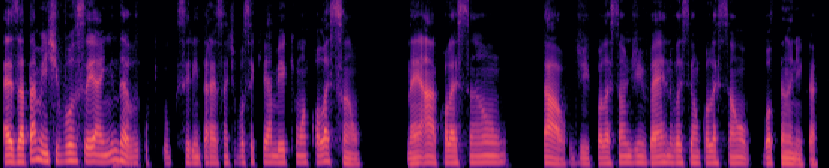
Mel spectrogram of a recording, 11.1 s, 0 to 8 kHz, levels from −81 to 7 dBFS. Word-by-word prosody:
Exatamente, 130 +4 +5
você 135 0 +3
ainda, 130 0 +2
o 110 +1 -6
q 105 - -18 0.2
o 100 - -10
que - - -21
seria 110 -2 -3
interessante, 105 +1 -3
você 110 +2 -6
criar 120 -1 -1
meio 115 -1 0
que 110 - -21
uma 115 0 -1
coleção, 115 -8 -1 0.6
né: 95 +3 +3
"Ah, 110 0 +4
coleção 110 +2 -1 0.4
tal, 95 -6 +3
de 95 +1 -8
coleção 100 +4 -1
de 110 +1 -4
inverno 110 +1 +1
vai 110 0 0
ser 110 - -4
uma 105 - -2
coleção 105 -1 -2
botânica", 90 -5 -1
110 Hz, 150 wpm, -26 LUFS, 100-115 Hz, 0.6 s, Exatamente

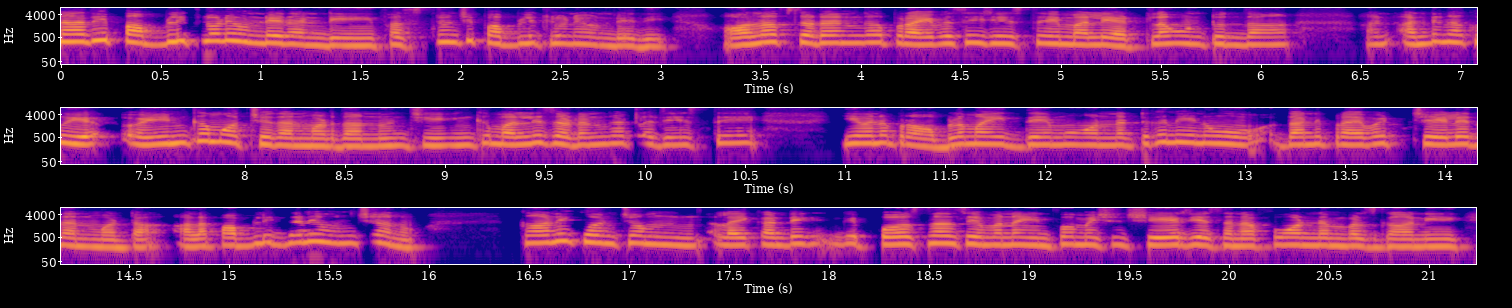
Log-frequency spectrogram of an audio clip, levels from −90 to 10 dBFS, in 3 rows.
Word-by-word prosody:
నాది 325 +3 +6
పబ్లిక్‌ 320 +4 +3
లోనే 350 0 +4
ఉండేదండి. 260 -5 +2 0.2
ఫస్ట్ 250 +1 -2
నుంచి 315 +3 0
పబ్లిక్‌ 275 +1 0
లోనే 270 -1 -3
ఉండేది. 220 -2 -3 0.4
ఆల్ 255 +5 +5
ఆఫ్ 320 0 0
సడెన్‌గా 295 0 +2
ప్రైవసీ 270 +3 +3
చేస్తే 275 +1 -2
మళ్ళీ 245 -1 +4
ఎట్లా 265 +6 0
ఉంటుందా! 250 -1 -2 0.7
అంటే, 265 +5 0
నాకు 305 -1 -1 0.5
ఇన్‌కమ్ 325 +4 +1
వొచ్చేదనమాట 230 -5 0
దాని 215 0 -1
నుంచి. 230 0 -5 0.2
ఇంకా 260 +5 -5
మళ్ళీ 255 +4 +2
సడెన్‌గా 255 +2 0
అట్లా 270 -1 -7
జేస్తే 245 +4 -6 0.6
ఏమైనా 285 +1 +1
ప్రాబ్లమ్ 230 +4 0
అయిద్దేమో 250 +1 -2
అన్నట్టుగా 240 +6 -3
నేను 285 -2 -1 0.4
దాన్ని 250 +1 +1
ప్రైవేట్ 260 +3 0
చేయలేదనమాట. 230 -7 +1 0.3
అలా 210 +1 +1
పబ్లిక్‌ 245 +4 -1
గానే 325 +2 +1
ఉంచాను. 280 -8 -3 0.6
కానీ 300 +4 +3
కొంచెం 285 -1 -1 0.4
లైక్ 235 +1 0
అంటే, 265 +3 0 0.4
పర్సనల్స్ 270 +1 +2
ఏమన్నా 245 0 0
ఇన్ఫర్మేషన్ 240 -2 -4
షేర్ 240 +1 +5
చేశానా? 225 -2 +1
ఫోన్ 245 -1 +1
నెంబర్స్ 220 -3 -2
గాని, 205 +1 -1
255 Hz, 145 wpm, -20 LUFS, 235-285 Hz, 0.7 s, నాది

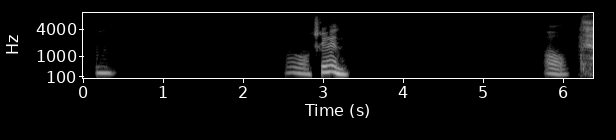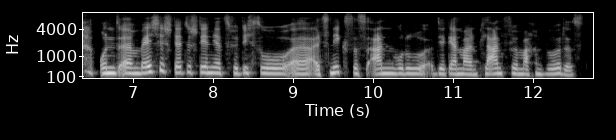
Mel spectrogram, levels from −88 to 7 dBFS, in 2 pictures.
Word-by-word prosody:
Mhm. 210 -1 -15 2.2
Oh, 200 -5 -17
schön. 235 -8 -6 2.5
Oh. 175 -4 -15 0.5
Und, 205 +1 +6
ähm, 205 -1 +4
welche 245 +6 +4
Städte 235 -3 -2
stehen 225 0 +1
jetzt 210 0 -1
für 195 - -2
dich 210 +1 -5
so, 195 -2 +1
äh, - - -3
als 180 +1 0
Nächstes 210 -3 -2
an, 195 +1 +2
wo 190 - -1
du 190 0 -1
dir 180 0 -3
gerne 185 -1 0
mal 175 -1 +2
'n 170 - -6
Plan 195 +2 +2
für 200 -3 -4
machen 175 0 -3
würdest? 180 -4 -4
195 Hz, 125 wpm, -21 LUFS, 185-215 Hz, 2.5 s, Und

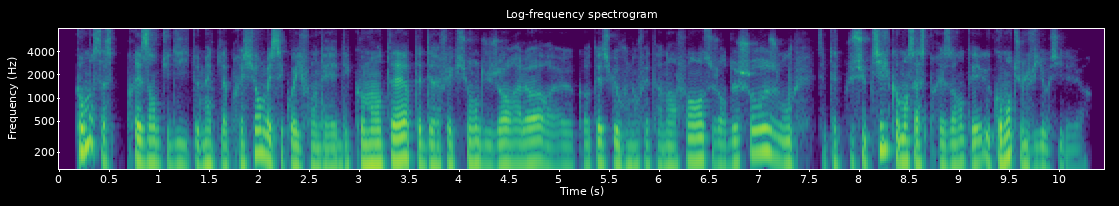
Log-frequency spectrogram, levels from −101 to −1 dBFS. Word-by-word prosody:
comment 220 +6 +6
ça 150 - -4
se 135 - -10
présente? 140 -2 +2
Tu 130 - -10
dis 125 +1 -5
ils 120 - -9
te 130 - -6
mettent 130 +1 -1
la 125 - -3
pression, 130 +9 0
mais 155 -5 +4
c'est 130 -1 -4
quoi? 125 - +1
Ils - - -2
font 115 0 -5
des 115 0 -3
des 120 0 -6
commentaires? 130 +5 +5
Peut-être 130 -6 -3
des 125 - +1
réflexions 130 +2 -2
du 125 -2 -4
genre: 130 +1 0
«Alors, 130 -1 0
heu, 120 0 -11
quand 125 +1 -11
est-ce 130 -1 +1
que 130 - -1
vous 120 -1 -1
nous 120 +1 -3
faites 125 0 -11
un 120 - -5
enfant?», 150 +6 +1
ce 145 -3 -13
genre 125 -1 -6
de 135 +2 -2
chose? 190 +4 +3
Ou 140 -2 -1 0.2
c'est - - -17
peut-être 130 -1 -8
plus 135 +2 -12
subtil, 150 +11 +1
comment 150 -4 +2
ça 135 -2 +1
se 130 - -7
présente, 130 +2 -5
et 140 +3 +1
comment 150 +4 +4
tu 130 - -8
le - - -1
vis 115 +1 -7
aussi, 110 +2 -12
d'ailleurs? 110 +2 -20
130 Hz, 310 wpm, -27 LUFS, 125-140 Hz, 0.2 s, comment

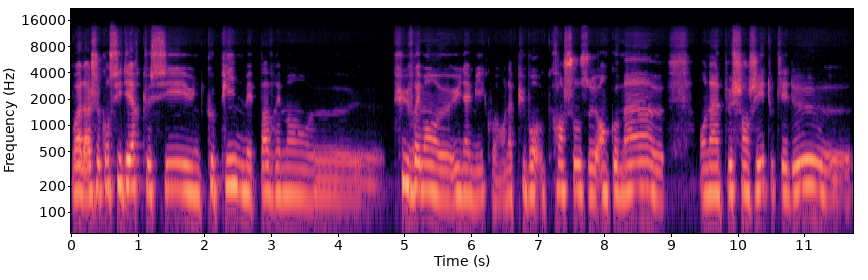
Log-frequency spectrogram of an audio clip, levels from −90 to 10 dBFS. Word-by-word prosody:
voilà, 175 -1 +3
je 185 +2 +1
considère 200 +1 +4
que 185 -3 -1
c'est 185 +1 -1
une 165 -2 +1
copine, 200 +1 +1
mais 165 -2 +1
pas 170 +1 -3
vraiment, 160 -2 -4
heu, 80 - -12
plus 215 -2 +4
vraiment, 180 -3 +2
heu, 150 -2 -3
une 165 -1 0
amie, 155 0 -4
quoi. 75 - -15
On - - -13
n'a 155 0 -6
plus 175 - -6
ban 165 -1 -2
grand-chose 175 -3 +1
en 170 0 +1
commun, 180 +2 -1
heu, 150 -2 -6 0.5
on 160 +1 -4
a 170 - +3
un 170 - +2
peu 175 - -1
changé 175 +1 +1
toutes 180 -1 -14
les 165 -1 0
2, 170 +3 +2 0.3
heu, 80 - -8
175 Hz, 175 wpm, -19 LUFS, 160-185 Hz, 0.5 s, considère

